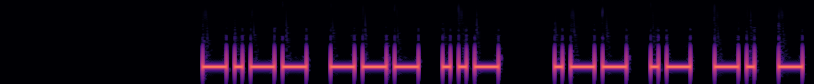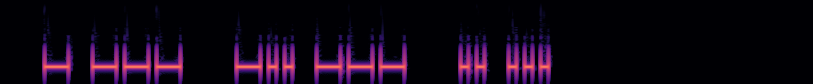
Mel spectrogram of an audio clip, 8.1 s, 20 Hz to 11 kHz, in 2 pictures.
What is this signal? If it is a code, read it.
Morse code, heard as a keyed tone, about 30 wpm, 700 Hz. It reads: YOU WANT TO DO IS
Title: Sets of 5 Words Encore2 30wpm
